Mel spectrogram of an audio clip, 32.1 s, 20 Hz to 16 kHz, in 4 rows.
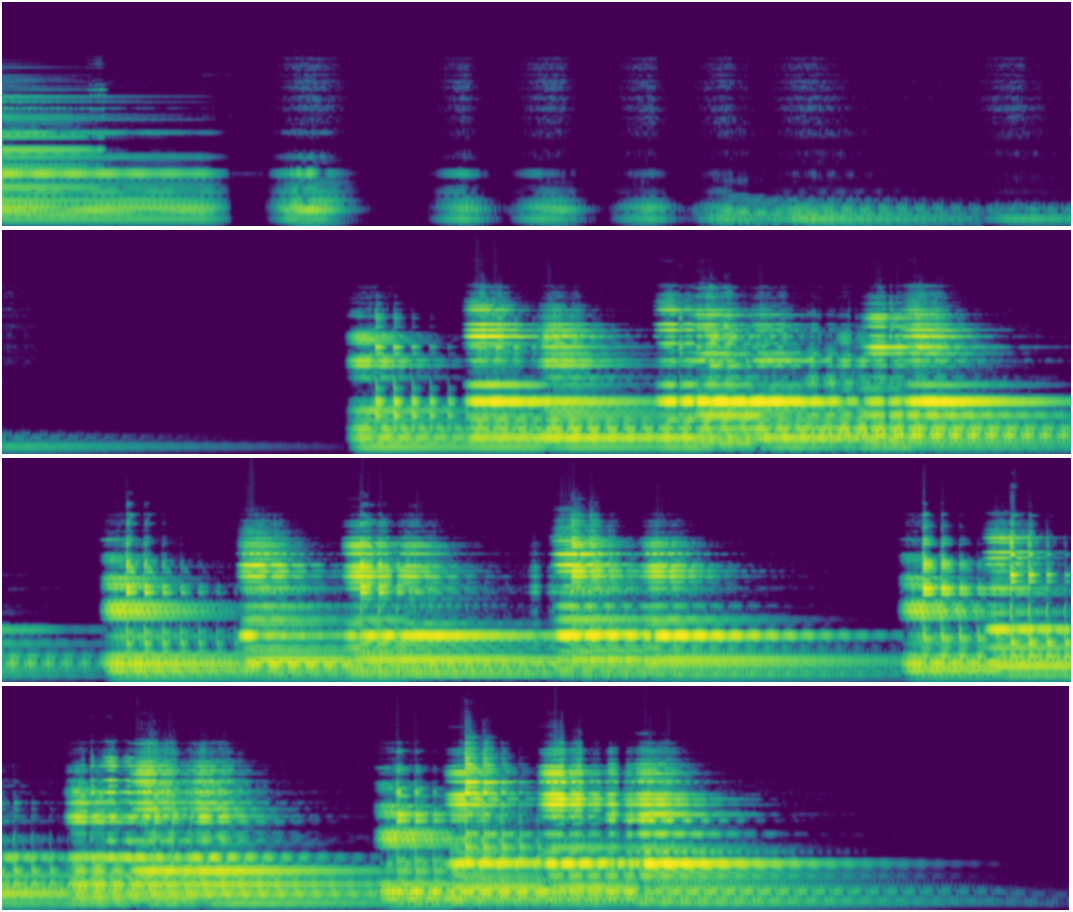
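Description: Electric guitar (a Paul Reed Smith CE 24 into a Mesa/Boogie Mark V:25) played through a Hologram Electronics Infinite Jets Resynthesizer pedal, which turns the chords into held, synth-like tones. About two seconds in, the sound is chopped into short stuttering pulses for a few seconds and then dies away. After that, new chords come in every five or six seconds and each is held at an even level before fading.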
